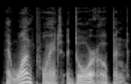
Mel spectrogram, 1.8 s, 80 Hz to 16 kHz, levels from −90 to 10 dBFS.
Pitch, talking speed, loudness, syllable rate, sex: 100 Hz, 205 wpm, -18 LUFS, 5.7 syllables/s, male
